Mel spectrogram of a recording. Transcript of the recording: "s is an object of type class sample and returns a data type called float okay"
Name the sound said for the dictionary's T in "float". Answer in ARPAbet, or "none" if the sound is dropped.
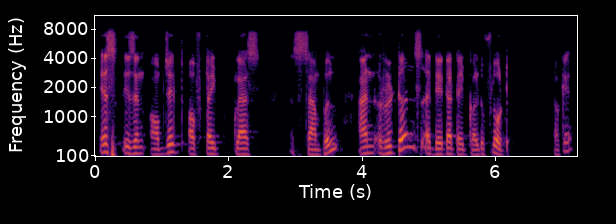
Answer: T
